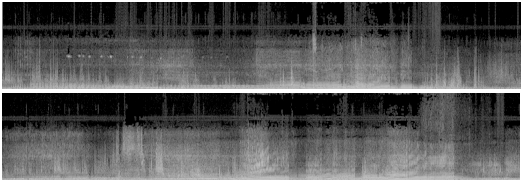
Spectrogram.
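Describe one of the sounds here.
A quad bike engine revs loudly as it races past over dirt.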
